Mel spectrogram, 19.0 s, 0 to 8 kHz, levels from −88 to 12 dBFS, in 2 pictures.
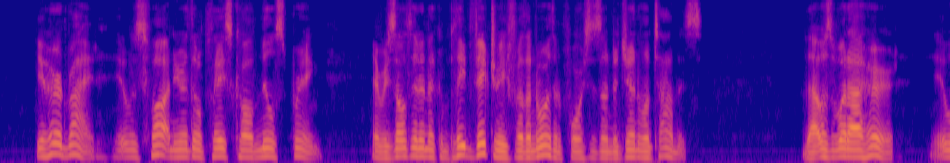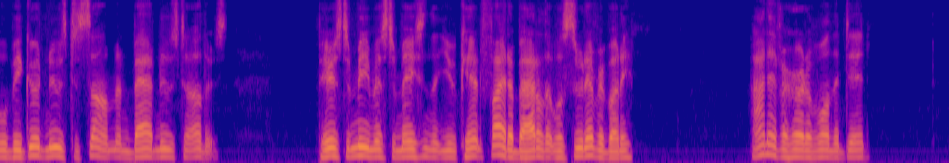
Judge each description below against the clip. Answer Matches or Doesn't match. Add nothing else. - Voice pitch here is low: Matches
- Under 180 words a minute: Doesn't match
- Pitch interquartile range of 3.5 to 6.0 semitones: Doesn't match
